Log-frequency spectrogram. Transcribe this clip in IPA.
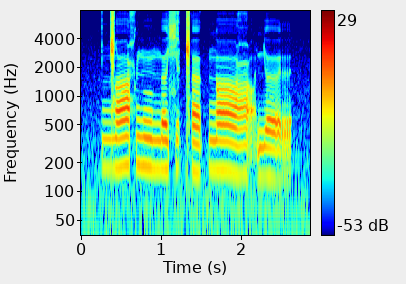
ŋ͡ǁɑːħŋũːŋəːɕə ǁɐk ŋɑː ʕɑ̰ɲəːr

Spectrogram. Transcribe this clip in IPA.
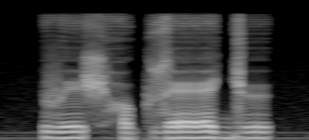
veːʃhɔkʷzɛː ɟʏ

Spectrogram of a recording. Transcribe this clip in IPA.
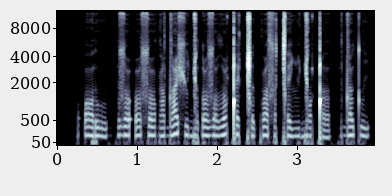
ʔɔ ɾu | zˤuʔusˤuɡʌ dˤɛʃʊ ɟɔɗuzˤu ðˤuǃɛ ǁɛkʷɛsˤʊ ǀɛʎʊɟɔǃʌ | dˤutʷi

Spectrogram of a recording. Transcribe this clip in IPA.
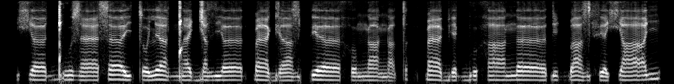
çɜːɡ͡ǃu zæːsɜːj tolʲaŋ͡ǃæ ɟazjɜːk͡pæɡʲaːz pʲɜːho ŋaŋat | k͡pæbʲæ ɡ͡buhaːŋɜː ɗiɡ͡bazfʲa çaːɲ

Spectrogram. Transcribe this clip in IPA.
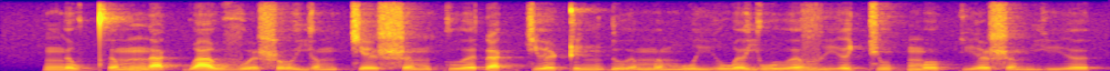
ŋə˧wt̪ʰə˧˥mna˨˩k̚ wa˧wvu˨˩˨ə̯ʂo˨˩˨jə˨˩˨m ce˧˥ʂə˧m ku˧ə̯ɗa˦˥k̚cɨ˧ə̯ ʈi˧ŋɗu˨˩˨ə̯mə˨˩˨m wi˨˩˦wə˧˥jwu˧˥ə̯ vi˧˥ə̯cu˦˥p̚mo˧ ki˧˥ə̯ʂə˨˩˨mji˧ə̯

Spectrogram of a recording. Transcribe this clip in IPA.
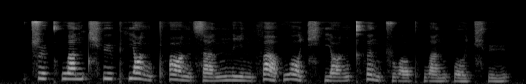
ʈ͡ʂɻ̩˦kʰwa˦nt͡ɕʰy˦pʰjɑ˥˨ŋ pʰɑ˥˨ŋsa˨˦n n̪i˨˩n fä˥˨fwɔ˥˨t͡ɕʰjɑ˨˦ŋkʰə˥˨n ʈ͡ʂwɔ˨˦pʰwa˨˦npo˨˦ʊ̯t͡ɕʰy˨˦

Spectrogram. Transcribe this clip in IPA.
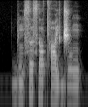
bʊ˧msə˦sɾʌ˦t̪ʰɑ˧j d͡ʒʊ˧ŋ

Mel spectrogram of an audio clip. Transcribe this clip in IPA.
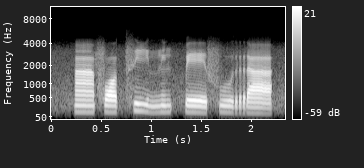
ã˨fɔ˨ t͡si˦˨ nĩ˦k͡pe˦˨fu˦˨ ra˨

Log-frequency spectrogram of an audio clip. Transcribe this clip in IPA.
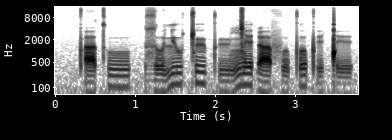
pʼa˩t̪ʰu˥ | zʊ˩lʲu˥ ǀʉ˥pʼʉ˩ ŋ͡ǀɪ˥ɗa˩ fʊ˩pʼʊ˥pʼɪ˩ǃɪ˩

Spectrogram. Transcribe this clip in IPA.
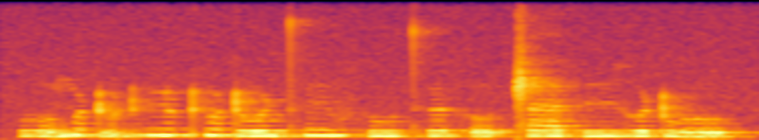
ɣo̰˨mu˦ʈṵ˨ ɖʱʉː˦ ʈʰu˦ ʈoː˨ɳ tʰɨː˦vhuː˨tʰɵ˦ ho̰˨˦ ǁɐː˦hɨː˨ ɣo˦ʈwo˨

